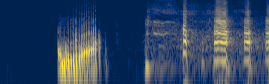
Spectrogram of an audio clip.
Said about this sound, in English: You hear it or no? Oh, yeah. Wow. Oh, that that really did just sound like you shit your pants.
